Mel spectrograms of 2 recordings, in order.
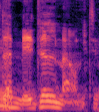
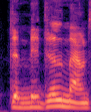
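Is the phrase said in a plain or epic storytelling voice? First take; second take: epic; plain. First: It is said in a grand, epic storytelling voice. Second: It is said in an ordinary speaking voice.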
